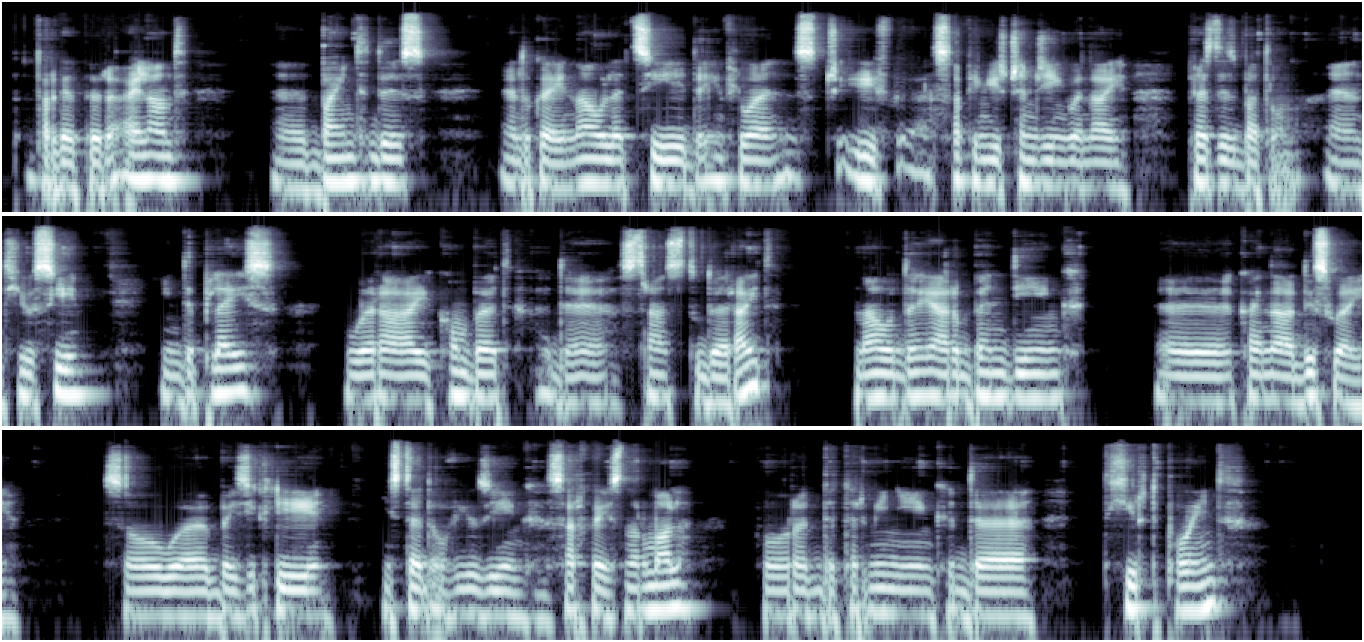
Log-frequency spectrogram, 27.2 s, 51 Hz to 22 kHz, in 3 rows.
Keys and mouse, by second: 2.1-7.1 drag, 3.0 middle click, 3.0 right click, 3.4 g, 4.0 middle click, 4.0 right click, 7.1-8.2 middle drag, 8.2 click, 8.3 middle click, 8.5 click, 8.6 middle click, 8.8 click, 8.9 middle click, 9.0 click, 9.2 middle click, 9.2 click, 9.4 middle click, 9.6 click, 9.7-11.4 middle drag, 11.4 click, 11.6-12.4 middle drag, 12.2-13.6 d, 12.4-16.2 drag, 14.0 d, 14.0-14.8 d, 15.2 d, 16.2-17.3 middle drag, 16.8-18.6 d, 17.3-18.6 drag, 18.6 middle click, 18.6 right click, 19.8 d, 21.2-27.2 typing.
